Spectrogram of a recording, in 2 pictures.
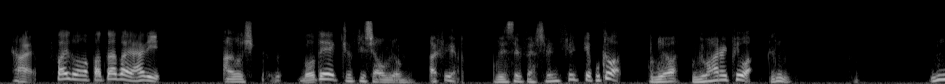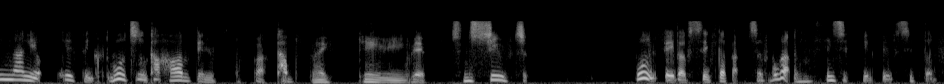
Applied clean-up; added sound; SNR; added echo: neural diffusion model UNIVERSE++.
